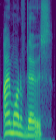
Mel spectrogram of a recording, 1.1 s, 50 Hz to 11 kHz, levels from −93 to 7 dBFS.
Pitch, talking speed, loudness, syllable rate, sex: 195 Hz, 280 wpm, -15 LUFS, 7.9 syllables/s, female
